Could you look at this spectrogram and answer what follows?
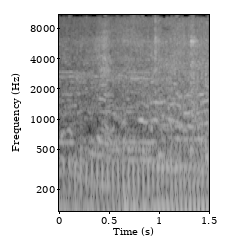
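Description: A motorcycle passes close by during a village feeding outreach, its steady, throbbing low engine drone running loud throughout while people talk over it.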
